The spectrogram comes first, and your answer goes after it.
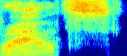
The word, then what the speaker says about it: route: Is it routes or is it routes? My wife's always making fun of me because I don't know how to pronounce English words, I guess. It's route. It is route. I'm a root guy, but I'm from Pennsylvania. There are root people.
